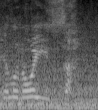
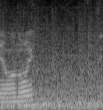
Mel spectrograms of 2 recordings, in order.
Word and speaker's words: Illinois: Is that how you just You dropped the S, right? In Illinois. It's dropped everywhere. Yeah. But I refuse to do it. I don't like him, so I'm not going to say it right. Goddamn right. It's a French word. Um, they didn't want the They're not going to say the S.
